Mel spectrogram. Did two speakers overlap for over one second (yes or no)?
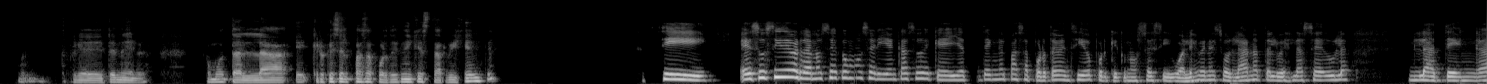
no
